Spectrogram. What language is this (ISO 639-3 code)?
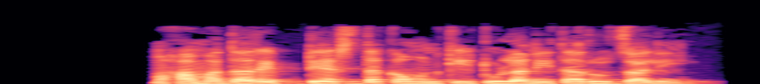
pus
